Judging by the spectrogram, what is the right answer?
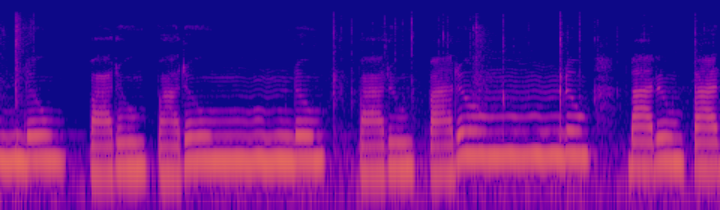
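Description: A woman's voice humming a slow, wordless tune in long held notes, with short notes between them, as background music.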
